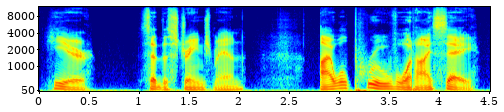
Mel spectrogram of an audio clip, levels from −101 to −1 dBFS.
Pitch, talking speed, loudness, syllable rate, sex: 90 Hz, 145 wpm, -21 LUFS, 4.4 syllables/s, male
